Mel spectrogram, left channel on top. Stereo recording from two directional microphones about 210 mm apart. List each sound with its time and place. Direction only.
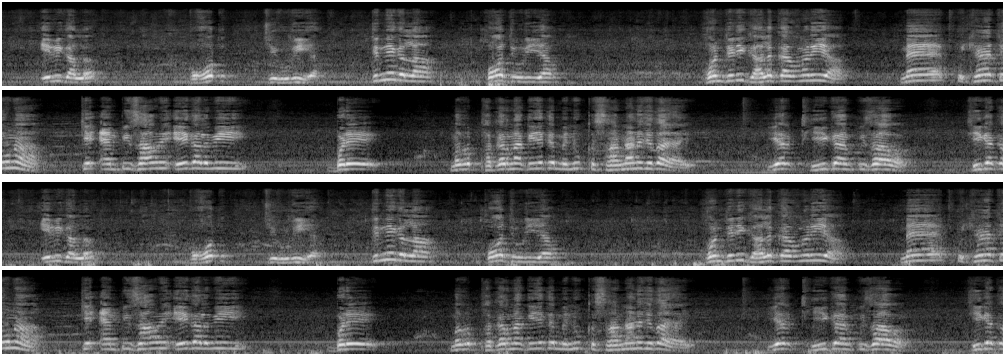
0.3 s a man's voice: 15° right (ahead or behind)
2.6 s a man's voice: 15° right (ahead or behind)
7.0 s a man's voice: 15° right (ahead or behind)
